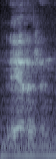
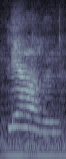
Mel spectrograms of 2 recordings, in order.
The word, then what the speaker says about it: Lehrerin: This is how my husband pronounces it. Lehrerin. My daughter. Lehrerin.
